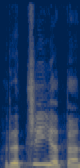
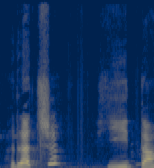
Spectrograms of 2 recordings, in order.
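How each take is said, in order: First: रचयिता mispronounced as "rachee-yata"; long "ee" after ch in रचयिता; wrong form. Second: रचयिता slowly split, "rach... yita"; correct form. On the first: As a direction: say रचयिता as "ra-chee-ya-ta". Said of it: "ये वाला रचयिता नहीं होता". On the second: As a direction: pause before "yita" in रचयिता. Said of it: "रचयिता होता है". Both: Shown as a demonstration.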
